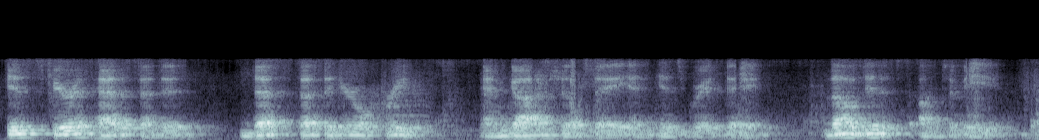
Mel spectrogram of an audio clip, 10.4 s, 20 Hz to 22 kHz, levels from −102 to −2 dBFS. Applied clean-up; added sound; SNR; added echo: neural separator model SepFormer DNS4.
